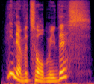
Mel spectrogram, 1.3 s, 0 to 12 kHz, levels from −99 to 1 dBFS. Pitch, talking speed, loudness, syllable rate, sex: 175 Hz, 235 wpm, -17 LUFS, 5.2 syllables/s, male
